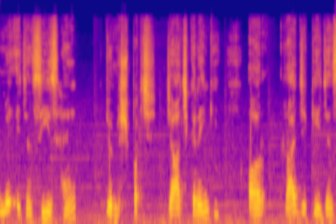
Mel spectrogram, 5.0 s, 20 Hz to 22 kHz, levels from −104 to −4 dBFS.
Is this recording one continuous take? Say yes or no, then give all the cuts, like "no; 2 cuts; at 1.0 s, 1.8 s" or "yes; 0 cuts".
yes; 0 cuts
